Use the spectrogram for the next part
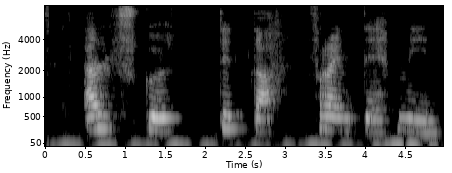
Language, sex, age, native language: Icelandic, male, 10, Icelandic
